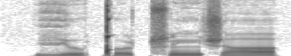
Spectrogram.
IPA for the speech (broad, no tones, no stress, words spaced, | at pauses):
vʲuǃʊ ʈ͡ʂĩʃa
